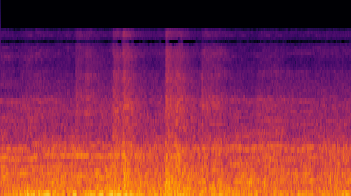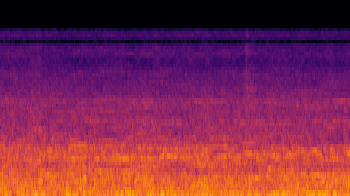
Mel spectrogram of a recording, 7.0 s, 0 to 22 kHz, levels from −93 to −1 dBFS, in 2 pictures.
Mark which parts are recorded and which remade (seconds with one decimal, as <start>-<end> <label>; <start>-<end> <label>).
0.0-1.1 remade; 1.1-2.0 recorded; 2.0-3.2 remade; 3.2-3.8 recorded; 3.8-7.0 remade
